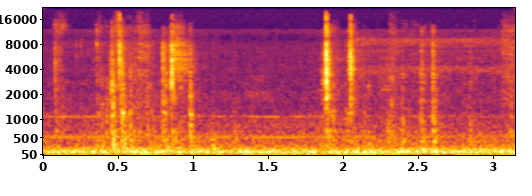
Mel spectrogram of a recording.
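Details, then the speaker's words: Van diesel heater, failing again after a patch fix: low hum with a few short whirring sounds as the vents change, but no steady fan rush; blower not running, owner suspects the blower motor is at end of life. "But the fan, again, is not... I don't know what to say. There are no words. This is, it's gotta be the motor then, right? It's gotta be that blower."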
